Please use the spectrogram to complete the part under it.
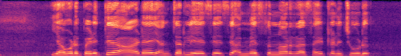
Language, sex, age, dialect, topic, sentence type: Telugu, male, 18-24, Utterandhra, banking, statement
